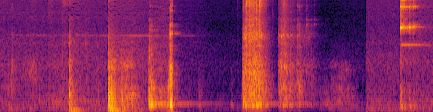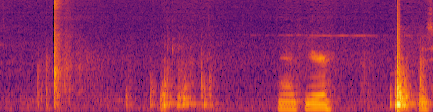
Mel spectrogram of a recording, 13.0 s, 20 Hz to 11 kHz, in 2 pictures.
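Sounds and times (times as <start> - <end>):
metallic clanks of tools: 6.0 - 6.5.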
